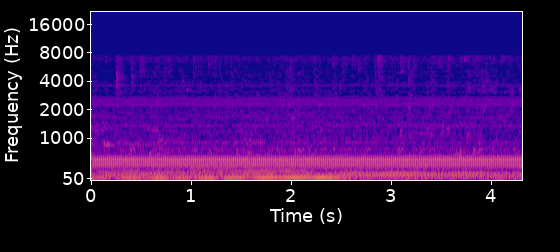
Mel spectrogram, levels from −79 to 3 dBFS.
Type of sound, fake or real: real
